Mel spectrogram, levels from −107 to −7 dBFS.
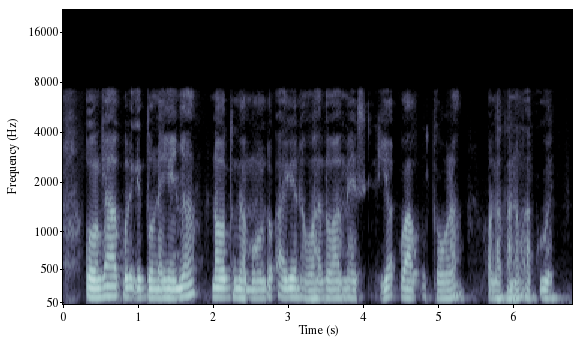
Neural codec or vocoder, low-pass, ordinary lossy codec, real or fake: codec, 16 kHz, 2 kbps, FreqCodec, larger model; 7.2 kHz; none; fake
